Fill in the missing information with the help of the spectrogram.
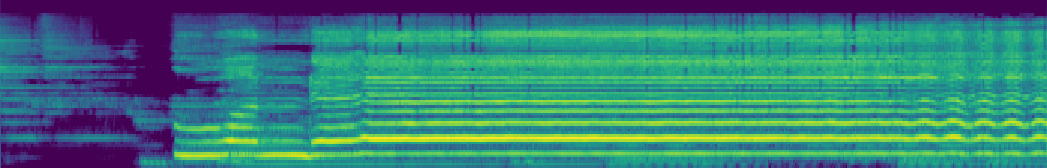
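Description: A woman singing one long held note over an acoustic guitar, after a brief pause at the start; the note steps up slightly soon after it begins and takes on vibrato near the end.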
